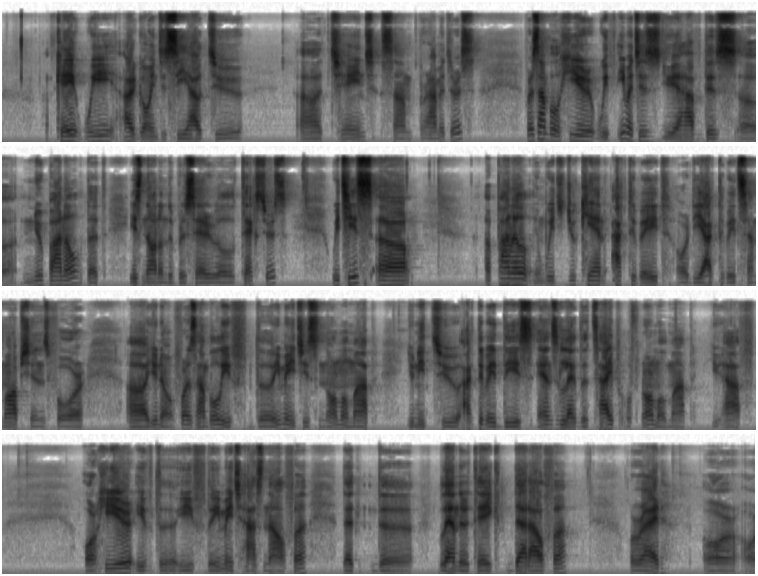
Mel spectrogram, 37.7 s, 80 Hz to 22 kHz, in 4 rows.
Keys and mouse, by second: 5.1 click, 5.9 middle click, 23.7 click, 28.5 click, 36.6 click.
